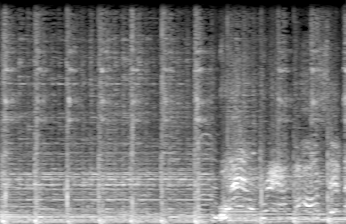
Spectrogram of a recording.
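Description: Live acoustic guitar strummed hard over a steady percussive beat, about two to three strokes a second, with a higher melody line that bends in pitch coming in near the end.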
